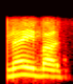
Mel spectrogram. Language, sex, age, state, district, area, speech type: Urdu, male, 18-30, Maharashtra, Nashik, urban, conversation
